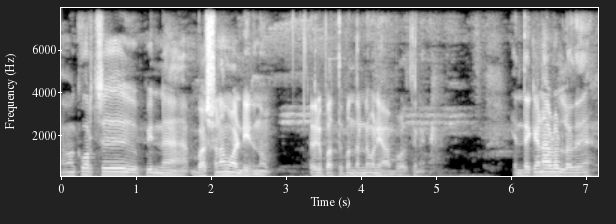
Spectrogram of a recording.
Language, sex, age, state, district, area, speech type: Malayalam, male, 45-60, Kerala, Malappuram, rural, spontaneous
